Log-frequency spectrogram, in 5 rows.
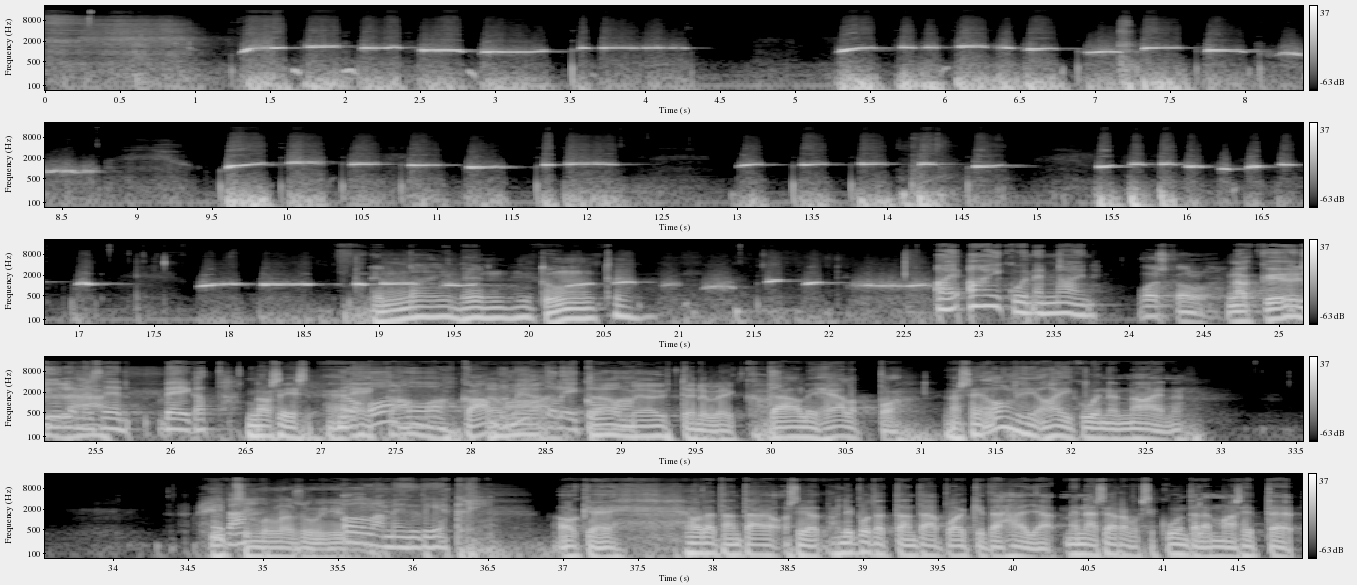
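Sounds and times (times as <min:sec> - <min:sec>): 
person whistling a tune: 0:01.3 - 0:04.5, 0:05.2 - 0:08.9, 0:09.5 - 0:22.7, 0:34.7 - 0:35.0
speech: 0:23.0 - 0:32.9, 0:34.6 - 0:41.9.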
